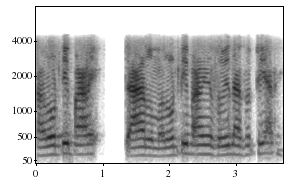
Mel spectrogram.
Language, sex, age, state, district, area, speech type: Sindhi, female, 45-60, Gujarat, Junagadh, rural, conversation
